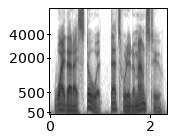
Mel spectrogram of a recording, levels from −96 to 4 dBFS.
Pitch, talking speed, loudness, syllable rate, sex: 95 Hz, 255 wpm, -20 LUFS, 6.0 syllables/s, male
